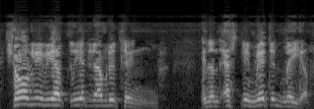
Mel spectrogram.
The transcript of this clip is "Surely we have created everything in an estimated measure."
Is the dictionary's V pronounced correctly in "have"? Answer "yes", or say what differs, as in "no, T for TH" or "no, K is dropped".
yes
